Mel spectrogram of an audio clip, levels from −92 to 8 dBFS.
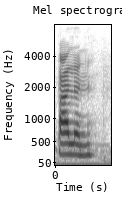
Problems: constant background noise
